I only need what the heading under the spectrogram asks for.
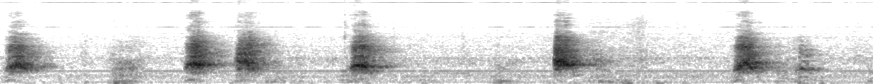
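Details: Shiba Inu dog, a loving family pet, growling playfully rather than angrily while attacking a vacuum cleaner alongside a Labrador; short harsh bark-like growl bursts come roughly every second, some in quick pairs, over a faint steady hum.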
